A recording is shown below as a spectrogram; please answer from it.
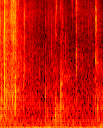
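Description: Padded paper mailer envelope crinkling as it is picked up and handled, a scatter of light crackles and rustles.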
